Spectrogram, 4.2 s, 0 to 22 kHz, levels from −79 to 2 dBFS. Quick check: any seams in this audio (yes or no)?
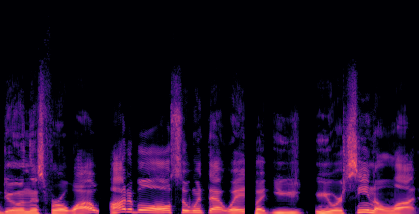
yes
